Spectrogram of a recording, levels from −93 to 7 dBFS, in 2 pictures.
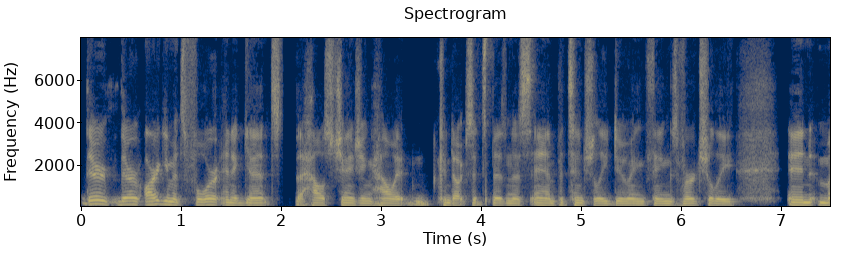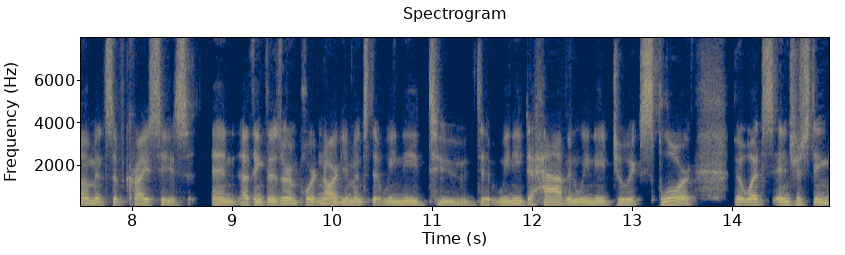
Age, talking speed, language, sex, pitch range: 40-59, 190 wpm, English, male, 110-130 Hz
